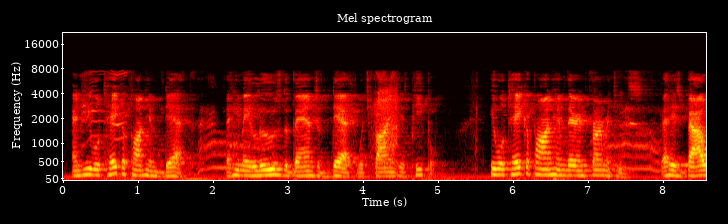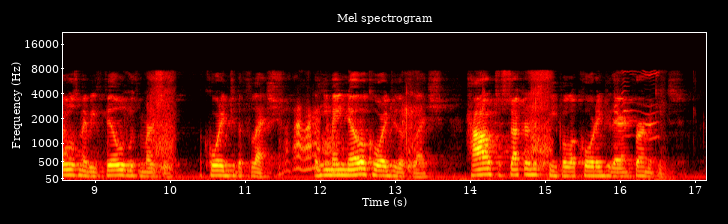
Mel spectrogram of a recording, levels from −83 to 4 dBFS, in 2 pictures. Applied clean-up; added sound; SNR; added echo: none; Hiss; 15 dB; reverberation time 1.2 s.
